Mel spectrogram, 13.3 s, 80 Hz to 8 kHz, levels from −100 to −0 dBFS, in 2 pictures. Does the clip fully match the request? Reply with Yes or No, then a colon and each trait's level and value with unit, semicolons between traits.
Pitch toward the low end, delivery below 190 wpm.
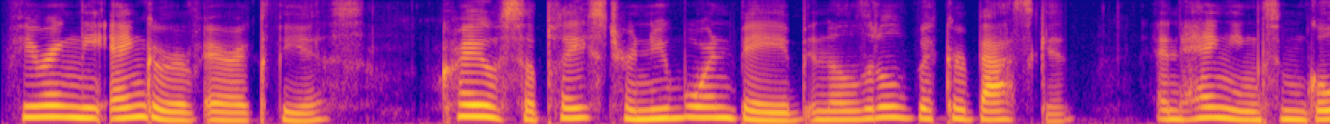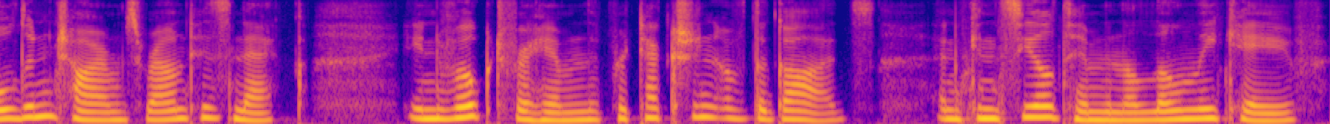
No: high, 215 Hz; average, 175 wpm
